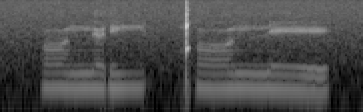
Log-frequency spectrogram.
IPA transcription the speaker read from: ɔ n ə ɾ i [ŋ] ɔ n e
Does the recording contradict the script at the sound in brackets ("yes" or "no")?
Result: yes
